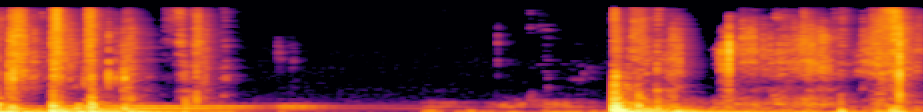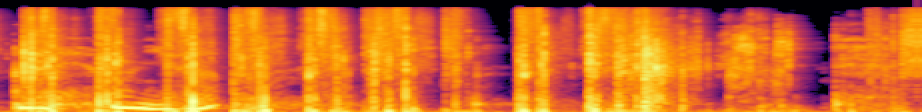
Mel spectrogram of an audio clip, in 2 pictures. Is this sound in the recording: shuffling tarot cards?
yes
